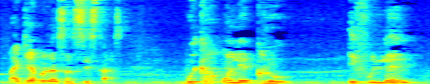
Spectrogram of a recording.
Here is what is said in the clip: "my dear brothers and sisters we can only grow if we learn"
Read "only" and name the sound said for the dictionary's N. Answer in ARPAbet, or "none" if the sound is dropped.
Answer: N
